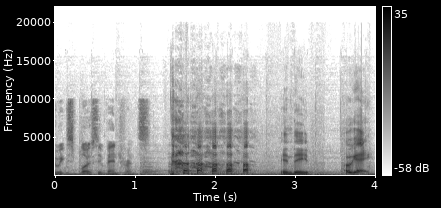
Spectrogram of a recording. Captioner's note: laughs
